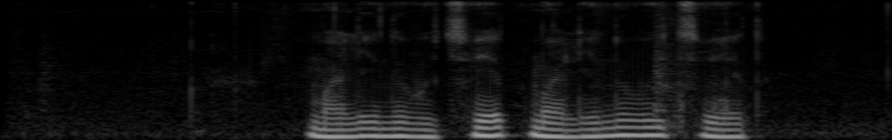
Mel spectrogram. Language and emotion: Russian, neutral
